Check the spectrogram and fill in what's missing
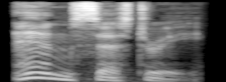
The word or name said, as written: ancestry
